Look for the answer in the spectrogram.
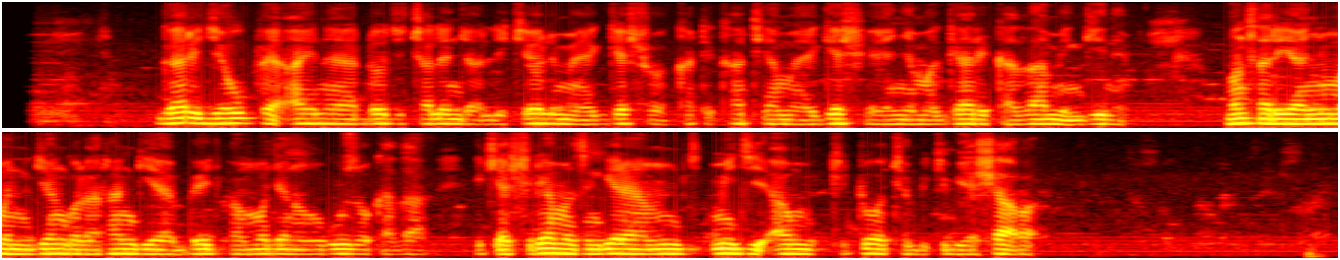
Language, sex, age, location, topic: Swahili, male, 36-49, Wajir, finance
